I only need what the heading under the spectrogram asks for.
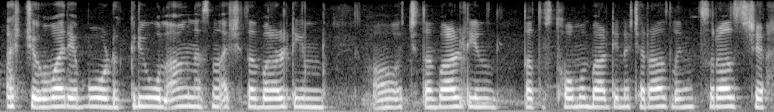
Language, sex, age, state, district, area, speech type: Kashmiri, female, 60+, Jammu and Kashmir, Baramulla, rural, spontaneous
